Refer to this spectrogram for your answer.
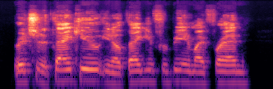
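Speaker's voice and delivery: plain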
